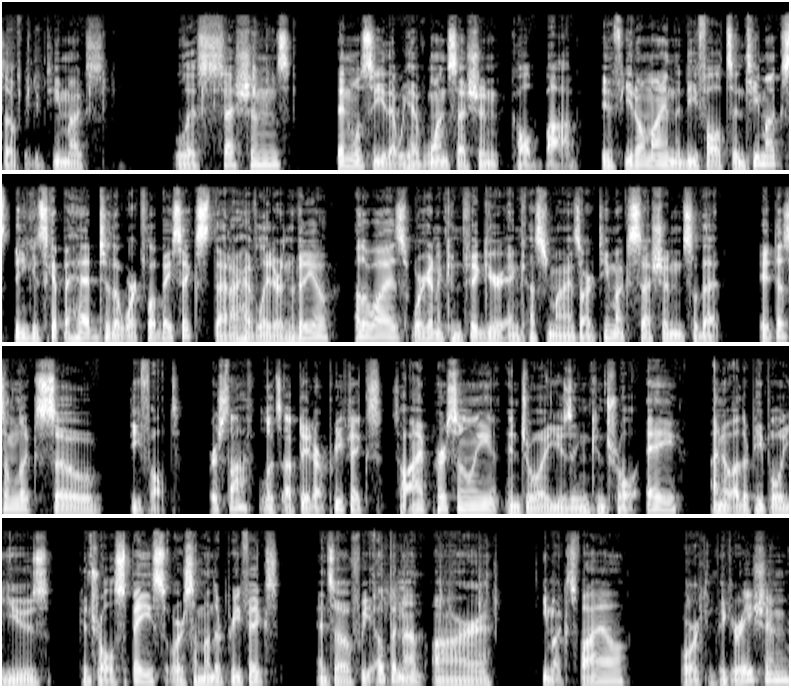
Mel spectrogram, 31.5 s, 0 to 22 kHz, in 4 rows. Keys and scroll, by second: 0.0-3.1 typing, 27.0-28.7 typing, 29.9-31.3 typing.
